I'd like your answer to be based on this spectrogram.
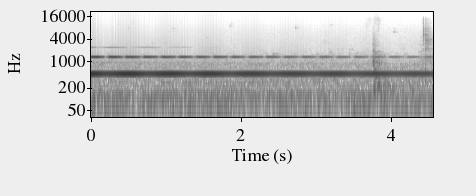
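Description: An empty metal Tibetan singing bowl is struck and rings clearly with a long, sustained tone near 484 Hz and a fainter overtone above it, the level swelling and fading slowly in a gentle beating pattern. The tone holds steady for the whole clip, with two short bright noise bursts near the end.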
